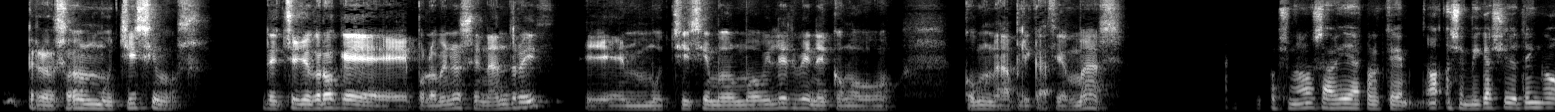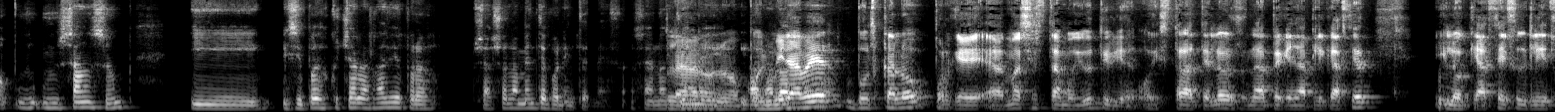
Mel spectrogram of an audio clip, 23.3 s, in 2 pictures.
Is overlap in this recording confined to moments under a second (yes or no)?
no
